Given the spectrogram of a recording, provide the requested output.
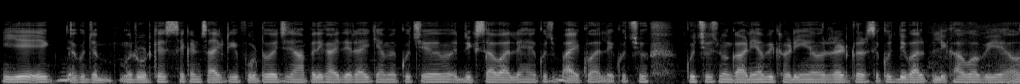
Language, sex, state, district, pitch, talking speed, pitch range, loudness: Hindi, male, Uttar Pradesh, Muzaffarnagar, 115 Hz, 270 wpm, 110-120 Hz, -29 LUFS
